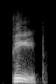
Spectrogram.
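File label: "beep", American English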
